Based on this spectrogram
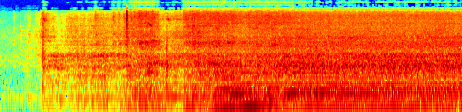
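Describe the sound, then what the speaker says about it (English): A car engine cranks and fires up after a jump from a Whistler Jump & Go battery jumper pack, then settles into a steady, loud idle that builds over a few seconds. "let's see if I turn the ignition switch on"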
